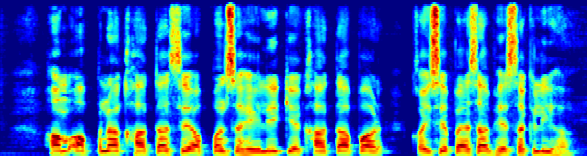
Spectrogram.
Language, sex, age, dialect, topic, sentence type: Magahi, male, 60-100, Western, banking, question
